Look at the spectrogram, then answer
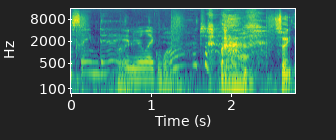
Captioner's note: laughs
